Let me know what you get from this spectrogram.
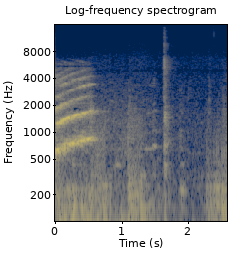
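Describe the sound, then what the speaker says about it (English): A portable speaker gives off a low-battery alarm, a short run of bright rising electronic tones at the start that fades out, followed by quieter room noise and a brief sharp click. "my speaker makes an alarm sound when it's starting to die"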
